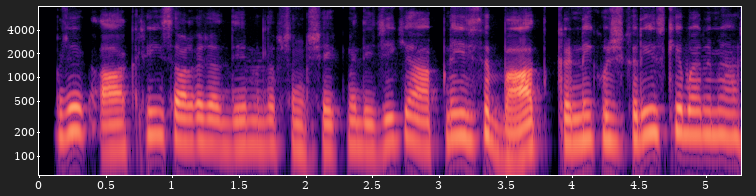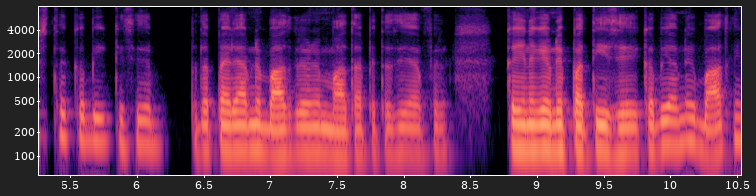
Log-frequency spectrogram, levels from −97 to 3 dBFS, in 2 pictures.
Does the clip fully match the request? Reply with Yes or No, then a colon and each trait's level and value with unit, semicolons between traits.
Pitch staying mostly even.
No: average, 4.4 semitones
